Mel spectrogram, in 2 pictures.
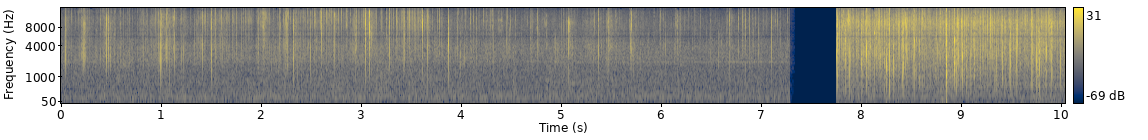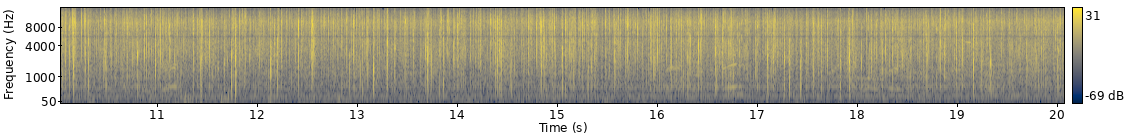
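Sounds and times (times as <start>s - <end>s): dry brush crackling fire: 0.0s - 20.0s
fire popping and snapping: 0.0s - 20.0s
fire steady hiss: 0.0s - 20.0s.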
